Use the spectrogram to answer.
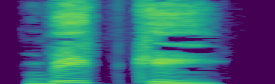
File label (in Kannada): "ಬಿಕ್ಕಿ", Kannada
